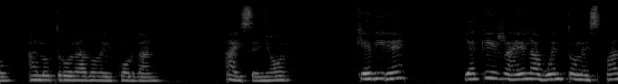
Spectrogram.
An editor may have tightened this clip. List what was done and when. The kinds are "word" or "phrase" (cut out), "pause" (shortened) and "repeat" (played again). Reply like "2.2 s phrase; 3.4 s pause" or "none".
none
